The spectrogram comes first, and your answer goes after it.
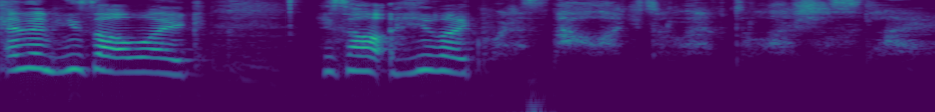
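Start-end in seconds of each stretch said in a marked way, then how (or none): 2.4-4.5 put-on whispered, breathy, seductive European accent. Quoting a man's question in a put-on sexy European accent. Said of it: "like one of the like sexy European accents".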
